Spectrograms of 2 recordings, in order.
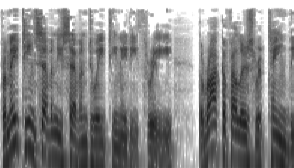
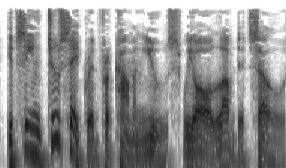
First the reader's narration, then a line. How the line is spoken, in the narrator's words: Seti later said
